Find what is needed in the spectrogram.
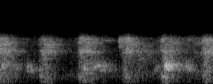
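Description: Jack Russell terrier's paws and claws scuffing on a hard kitchen floor as it runs and turns, in quick regular scrapes about two or three a second.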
